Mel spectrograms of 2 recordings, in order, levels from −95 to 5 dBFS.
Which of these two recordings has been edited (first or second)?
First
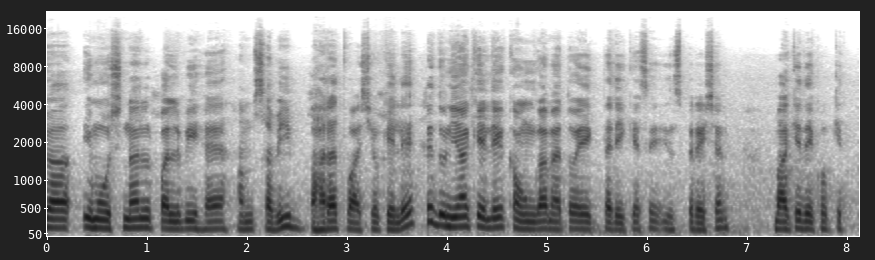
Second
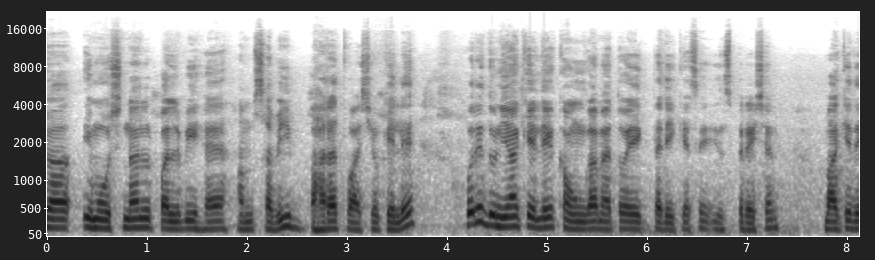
first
